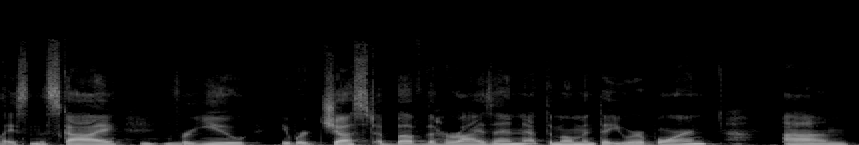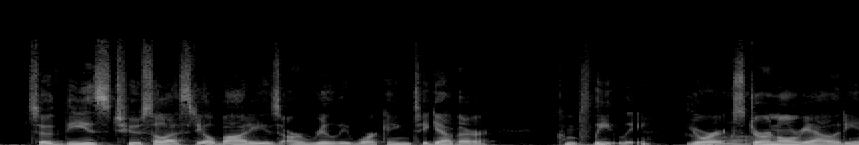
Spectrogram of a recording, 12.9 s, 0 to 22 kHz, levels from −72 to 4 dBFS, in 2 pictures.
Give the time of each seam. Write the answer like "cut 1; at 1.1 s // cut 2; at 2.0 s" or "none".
none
